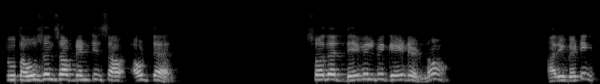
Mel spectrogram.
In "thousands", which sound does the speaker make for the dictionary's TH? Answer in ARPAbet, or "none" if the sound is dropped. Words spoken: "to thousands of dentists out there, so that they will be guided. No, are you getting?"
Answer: T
